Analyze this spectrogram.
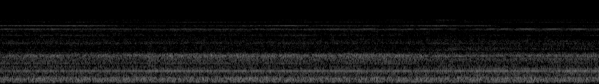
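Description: A heat gun blows with a steady, loud whirring hum.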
